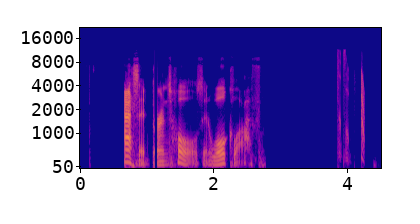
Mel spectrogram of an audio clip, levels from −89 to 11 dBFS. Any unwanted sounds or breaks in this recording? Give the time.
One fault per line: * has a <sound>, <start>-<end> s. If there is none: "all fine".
* has a dropout, 1.1-1.2 s
* has a chirp, 3.9-4.3 s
